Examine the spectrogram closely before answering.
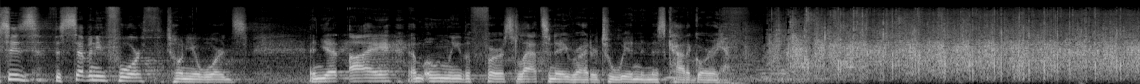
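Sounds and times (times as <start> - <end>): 
speech: 0.0 - 7.9
audience applause: 7.6 - 11.3.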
